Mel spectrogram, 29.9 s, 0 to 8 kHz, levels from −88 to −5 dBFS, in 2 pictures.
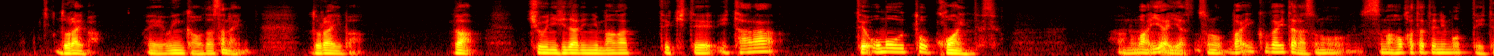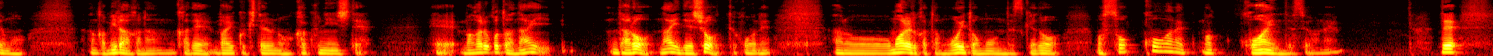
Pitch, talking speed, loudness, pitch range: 115 Hz, 320 characters per minute, -31 LUFS, 100-135 Hz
